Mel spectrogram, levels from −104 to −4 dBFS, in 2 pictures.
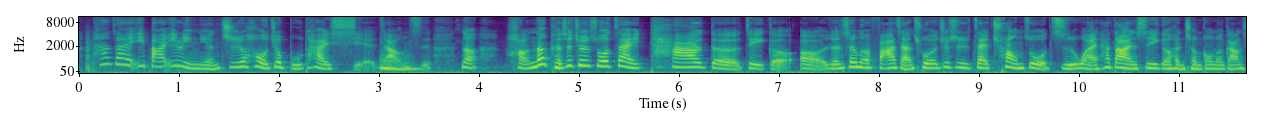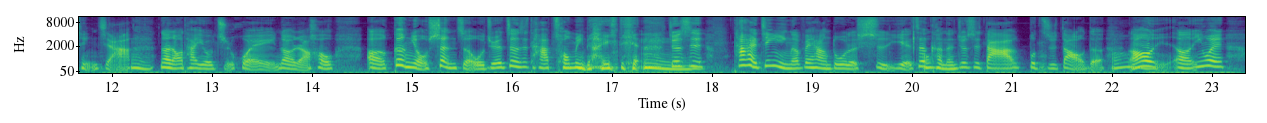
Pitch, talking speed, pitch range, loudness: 220 Hz, 290 characters per minute, 195-255 Hz, -23 LUFS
